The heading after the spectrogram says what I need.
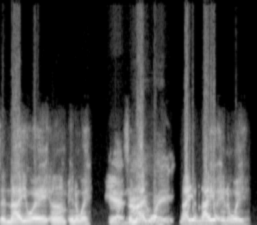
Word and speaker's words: Naoya: Nagwa. I keep forgetting how to pronounce his first name. The Japanese guy. He's talking about Naya. It's a Naoya Inoue.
